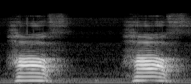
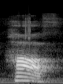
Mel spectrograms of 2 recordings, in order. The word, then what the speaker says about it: half: first one half. දැන් බලන්න ඉල් අකුරු උච්චාරණය වුණේ නැහැ. half.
